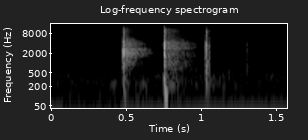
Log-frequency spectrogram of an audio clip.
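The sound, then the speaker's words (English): Three sharp hand claps ring out in a quick, even rhythm, each one crisp and brief with a short decay, and no voices alongside them, given as a salute to a football player. “I can't break my hand clap out all the time, but for somebody that's getting a first down every time they touch the ball, whether as a receiver, a wildcat, or a running back, you sir, you sir, get the nod”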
